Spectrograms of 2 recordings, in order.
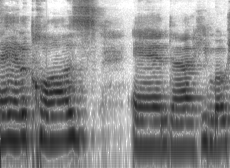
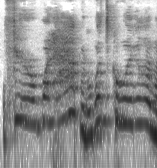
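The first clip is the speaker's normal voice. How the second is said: alarmed mom; 8 semitones higher than usual. Retold or imitated. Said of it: "My mother goes".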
